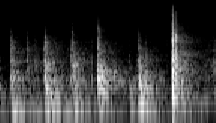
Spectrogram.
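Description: Plastic knocks and clicks as a Chevrolet Colorado's tail light housing is worked loose from the truck's body by hand. About six or seven irregular knocks, with one sharp, loud knock near the end as the housing comes free.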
